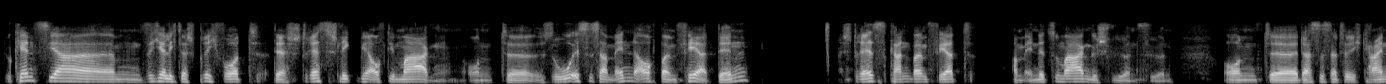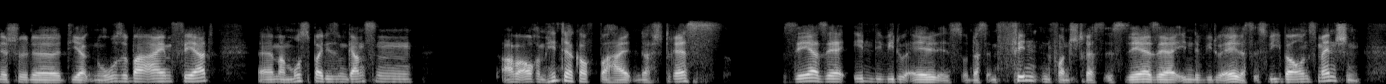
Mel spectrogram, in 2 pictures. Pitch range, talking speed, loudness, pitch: 110-140 Hz, 165 wpm, -18 LUFS, 125 Hz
